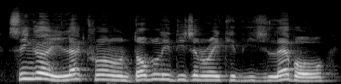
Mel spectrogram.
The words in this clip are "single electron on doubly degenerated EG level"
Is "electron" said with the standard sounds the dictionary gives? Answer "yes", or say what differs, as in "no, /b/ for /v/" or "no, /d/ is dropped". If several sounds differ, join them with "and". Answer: yes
